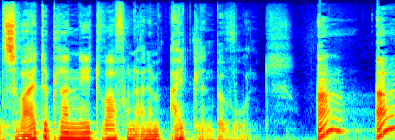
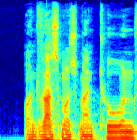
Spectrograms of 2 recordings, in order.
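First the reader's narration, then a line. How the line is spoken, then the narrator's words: Plain. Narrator (German): fragte er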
